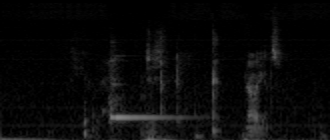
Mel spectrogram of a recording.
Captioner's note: bell ringing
